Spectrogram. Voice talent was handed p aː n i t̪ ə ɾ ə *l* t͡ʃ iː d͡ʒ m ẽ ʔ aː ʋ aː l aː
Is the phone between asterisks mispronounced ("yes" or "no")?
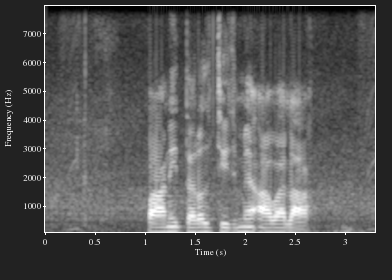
no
